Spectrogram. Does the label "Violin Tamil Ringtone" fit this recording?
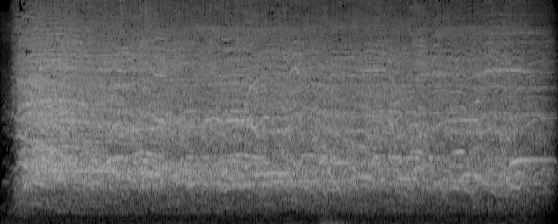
No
